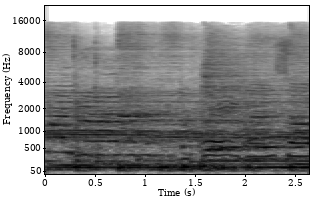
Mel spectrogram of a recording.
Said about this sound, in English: Are you shouting in this house? Are you shouting in this house? Are you shouting in this house?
